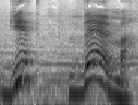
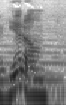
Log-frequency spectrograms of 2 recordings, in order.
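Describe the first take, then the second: First: The second word is fully pronounced 'them'. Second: The second word is reduced to 'em'. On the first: "she's going to enunciate" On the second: "holler out a get 'em"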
